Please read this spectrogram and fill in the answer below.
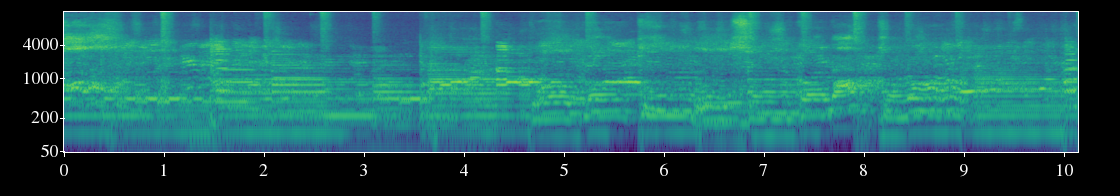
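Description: Live blues-rock band playing: a Strat-style electric guitar over electric keyboard and a drum kit.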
